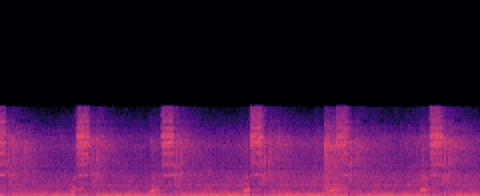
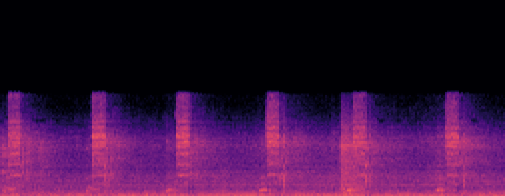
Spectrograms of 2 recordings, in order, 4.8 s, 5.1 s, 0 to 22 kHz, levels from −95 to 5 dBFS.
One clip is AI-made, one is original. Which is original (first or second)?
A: first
